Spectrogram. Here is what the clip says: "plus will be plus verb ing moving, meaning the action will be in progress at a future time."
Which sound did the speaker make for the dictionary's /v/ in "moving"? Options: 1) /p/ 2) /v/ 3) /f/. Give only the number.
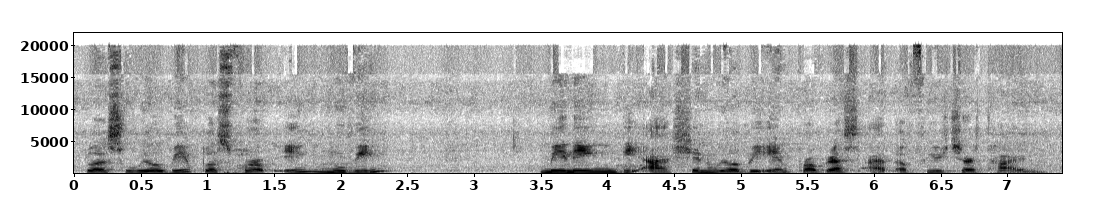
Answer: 2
